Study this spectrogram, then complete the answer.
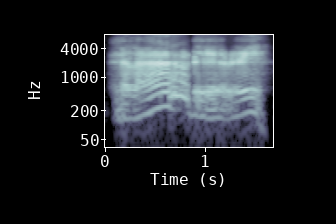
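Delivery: hammed-up witch voice. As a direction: beckon like a storybook witch. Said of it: "Pimple the witch".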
